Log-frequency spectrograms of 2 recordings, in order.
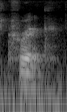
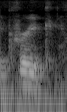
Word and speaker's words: creek: little revolution, I think, to pronounce it as crick. That just feels right to me. I feel weird when I say creek. But I'm going to try to adjust that. So when I'm among people who speak the prestige dialect and maybe even put down the other dialects, I'll have it their way and pronounce it as creek.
